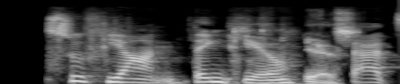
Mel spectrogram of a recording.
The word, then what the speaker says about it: Sufjan: sake of pronoun uh so you can know the pronunciation it's sufjan sufian thank you yes that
